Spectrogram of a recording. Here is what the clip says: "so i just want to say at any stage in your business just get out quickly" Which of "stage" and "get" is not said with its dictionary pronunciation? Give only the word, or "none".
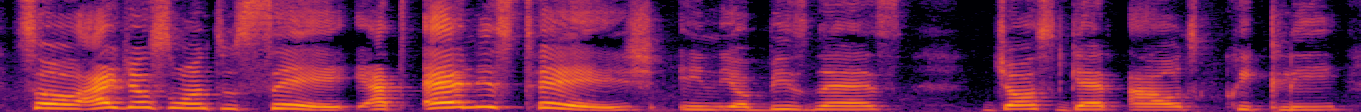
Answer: none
